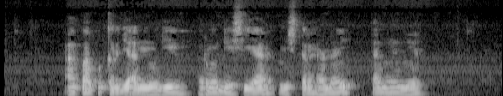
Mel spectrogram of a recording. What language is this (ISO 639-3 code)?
ind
